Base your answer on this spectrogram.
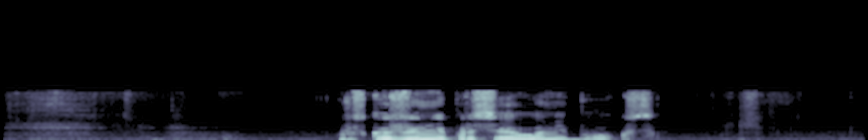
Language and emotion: Russian, neutral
